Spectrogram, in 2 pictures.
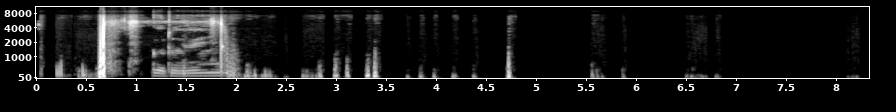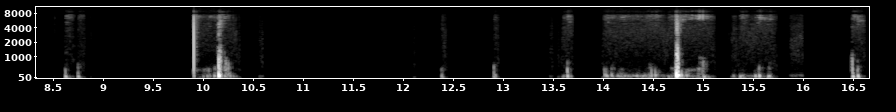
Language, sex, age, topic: Kinyarwanda, male, 50+, agriculture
